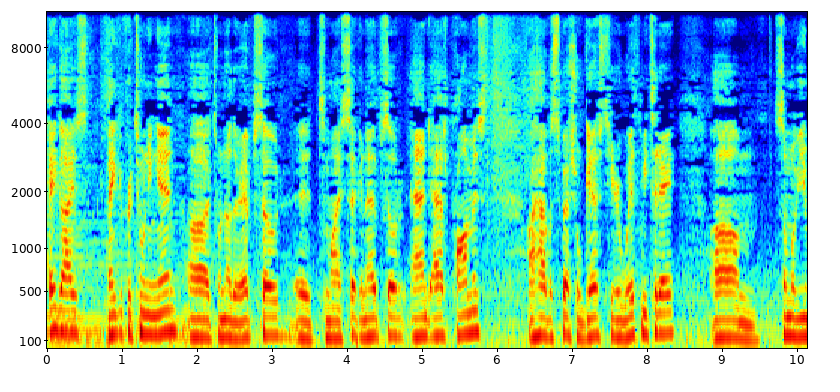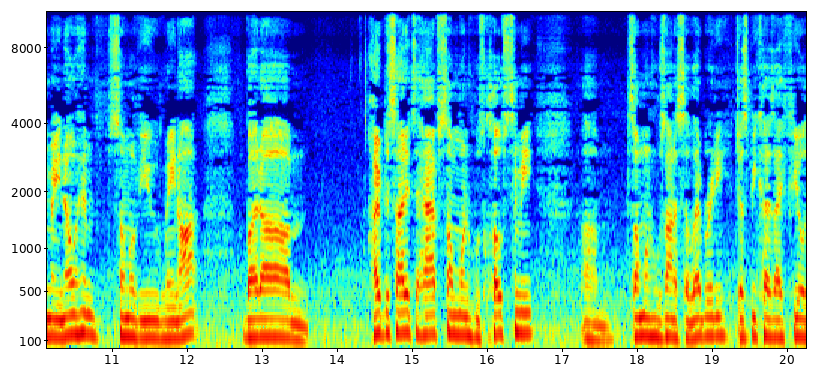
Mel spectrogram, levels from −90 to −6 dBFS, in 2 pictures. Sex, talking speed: male, 180 wpm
